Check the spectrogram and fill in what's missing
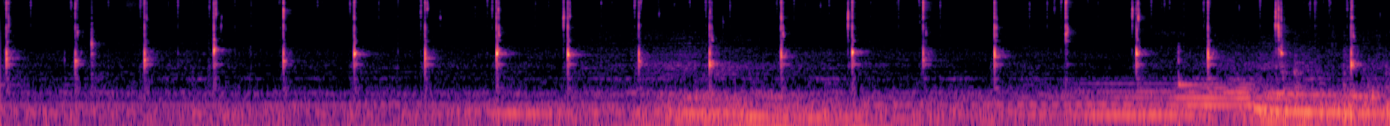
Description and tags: Kitchen sink - dripping faucet
A kitchen sink faucet dripping into the dishes below.
drip, dripping, faucet, foley, kitchen, running, sink, water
